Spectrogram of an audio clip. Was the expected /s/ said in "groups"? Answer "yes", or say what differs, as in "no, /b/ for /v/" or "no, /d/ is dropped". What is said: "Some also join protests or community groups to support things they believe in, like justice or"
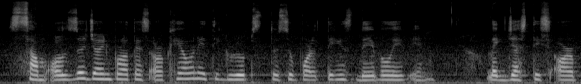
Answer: yes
